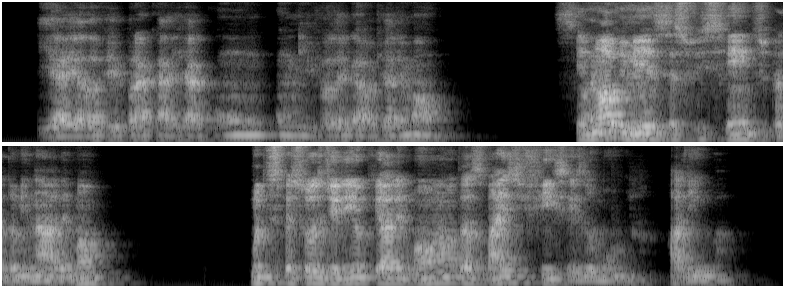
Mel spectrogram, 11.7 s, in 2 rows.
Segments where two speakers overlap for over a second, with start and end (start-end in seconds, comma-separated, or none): none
